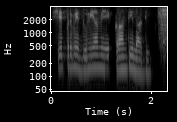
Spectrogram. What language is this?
Hindi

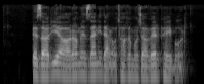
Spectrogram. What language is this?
Persian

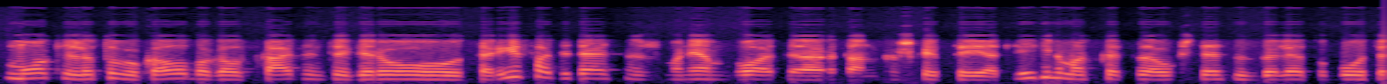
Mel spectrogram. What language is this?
Lithuanian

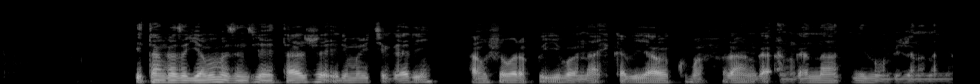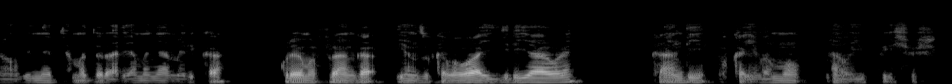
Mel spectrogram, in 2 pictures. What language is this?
Kinyarwanda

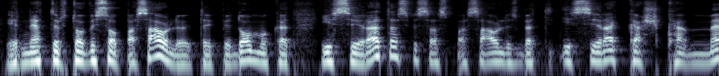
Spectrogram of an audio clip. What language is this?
Lithuanian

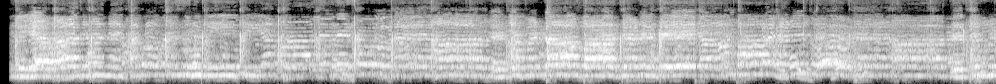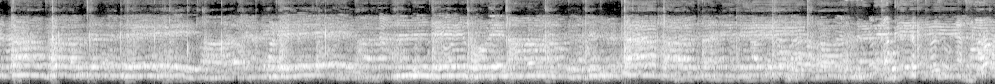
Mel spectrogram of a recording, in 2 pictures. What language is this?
Arabic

